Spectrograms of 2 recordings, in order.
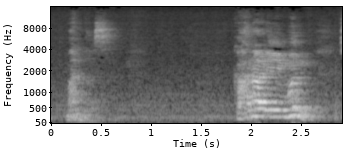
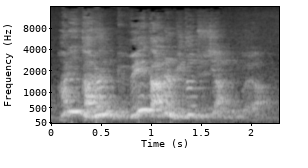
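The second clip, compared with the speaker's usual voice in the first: high-pitched acted frustration; pleading, worked-up complaint; exasperated; 10 semitones higher, 3 dB louder than usual. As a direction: protest as if driven crazy at not being believed. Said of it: "막 미치고 환장하잖아요".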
